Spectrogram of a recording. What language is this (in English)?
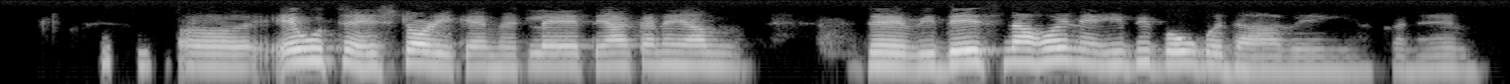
Gujarati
